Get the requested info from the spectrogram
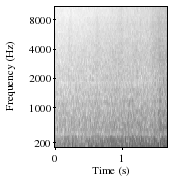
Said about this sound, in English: A big wave came in. Peter and Molasses got tumbled in the surf.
